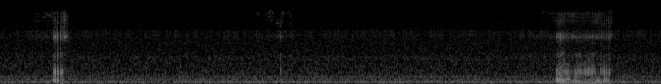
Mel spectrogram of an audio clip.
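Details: Miss Piggy, a six-year-old female exotic shorthair Persian cat, snoring while asleep indoors: a short snorting breath, then a longer rough, rasping snore about five seconds later, over a steady low electrical hum in a quiet room.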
